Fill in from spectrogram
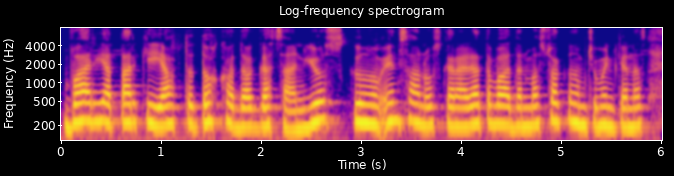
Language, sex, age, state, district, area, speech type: Kashmiri, female, 18-30, Jammu and Kashmir, Baramulla, rural, spontaneous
